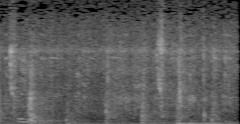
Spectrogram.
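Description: Quick footsteps on the loose, gritty floor of a concrete tunnel, with a low thump near the end.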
